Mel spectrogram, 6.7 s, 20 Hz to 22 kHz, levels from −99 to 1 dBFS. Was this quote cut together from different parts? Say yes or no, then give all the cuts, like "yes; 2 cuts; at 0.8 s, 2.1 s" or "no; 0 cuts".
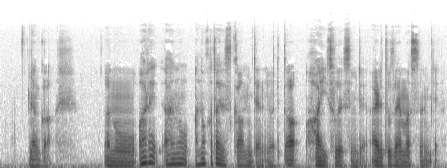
no; 0 cuts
